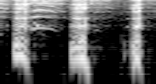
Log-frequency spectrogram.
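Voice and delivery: giggle. Real, not acted. Host excited to be back behind the microphone, giggling. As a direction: giggle helplessly in short high bursts. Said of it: "I am giggling".

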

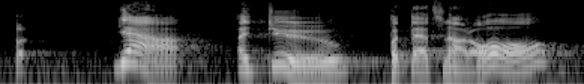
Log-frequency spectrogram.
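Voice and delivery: put-on a touch of a hesitant child; child's hesitant reply.

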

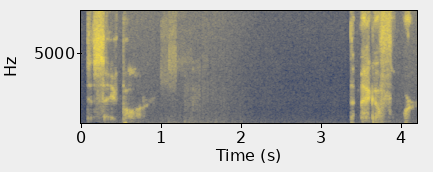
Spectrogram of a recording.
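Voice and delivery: hushed whispered golf broadcast call; golf commentator. Pretend. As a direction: whisper it like a TV golf announcer at the green.

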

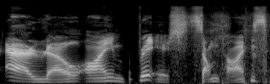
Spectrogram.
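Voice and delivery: hammed-up fake British accent, slow and stagey; mock a deliberately awful British accent; bad British accent. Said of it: "the accent he's putting on is very, very bad".

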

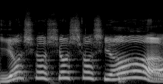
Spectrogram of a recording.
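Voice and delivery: high-pitched, drawn-out Japanese-style praise; squeaky repeated encouragement; excited cooing. Acted. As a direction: coo over a pet in a high voice. Imitating Japanese petting praise.

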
